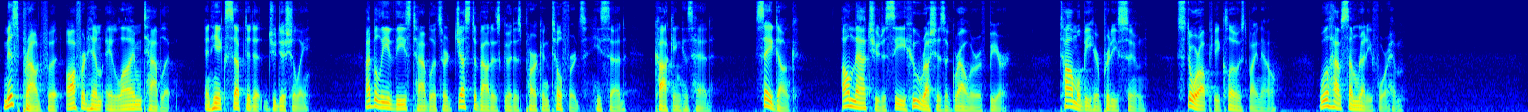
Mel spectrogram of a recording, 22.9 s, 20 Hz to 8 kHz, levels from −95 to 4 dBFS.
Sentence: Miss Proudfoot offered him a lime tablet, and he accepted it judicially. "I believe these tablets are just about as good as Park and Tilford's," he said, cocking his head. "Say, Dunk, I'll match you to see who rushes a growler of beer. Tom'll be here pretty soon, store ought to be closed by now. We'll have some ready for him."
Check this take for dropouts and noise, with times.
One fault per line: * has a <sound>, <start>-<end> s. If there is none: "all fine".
all fine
